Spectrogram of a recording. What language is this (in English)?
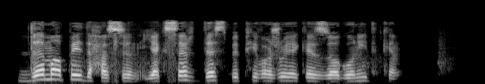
Kurdish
